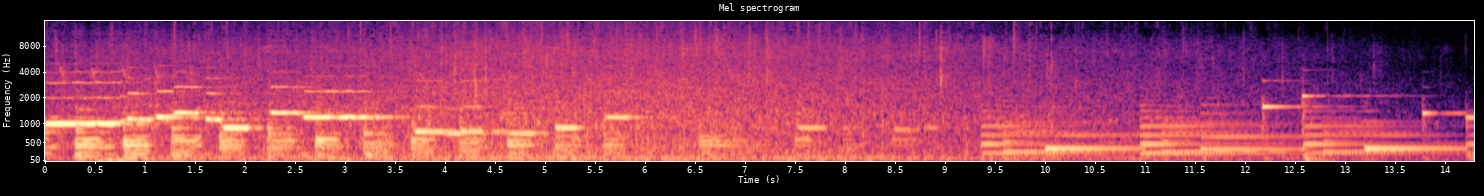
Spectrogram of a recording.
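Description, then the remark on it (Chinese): Light rain in Beijing falls in a soft, continuous hiss beneath gentle melodic music, with picked notes giving way to long sustained tones. No one speaks. “近来北京的天气预报说要下雨，我心心念念的雨终于来了，可是他却甩了我零星几点回报我。”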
